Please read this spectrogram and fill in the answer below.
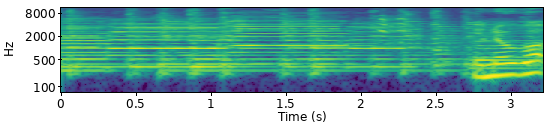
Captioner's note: seagulls squawk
